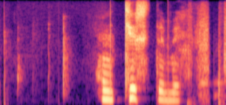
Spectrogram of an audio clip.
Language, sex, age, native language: Icelandic, female, 6, Icelandic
